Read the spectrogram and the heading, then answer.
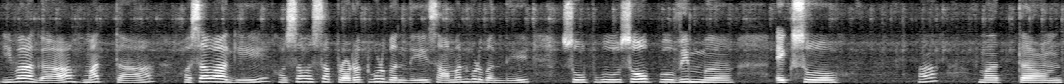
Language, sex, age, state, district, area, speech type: Kannada, female, 30-45, Karnataka, Bidar, urban, spontaneous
